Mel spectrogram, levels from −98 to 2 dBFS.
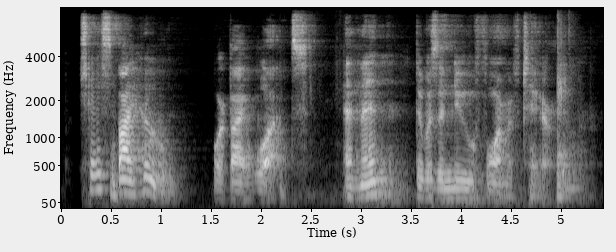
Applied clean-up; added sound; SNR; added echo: neural mask model DeepFilterNet 3.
